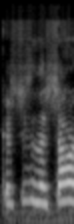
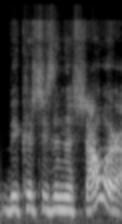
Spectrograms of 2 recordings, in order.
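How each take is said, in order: First: Higher, lightly put-on Belgian accent; a half-hearted try at a Belgian friend's accent; quick Belgian accent imitation, pitched up; attempted Belgian accent. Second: Said in the usual way. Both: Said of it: "I can't do her accent".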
